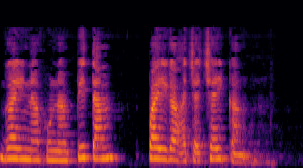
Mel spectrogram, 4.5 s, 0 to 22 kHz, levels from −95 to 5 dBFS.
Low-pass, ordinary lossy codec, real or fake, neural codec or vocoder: 10.8 kHz; AAC, 48 kbps; real; none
